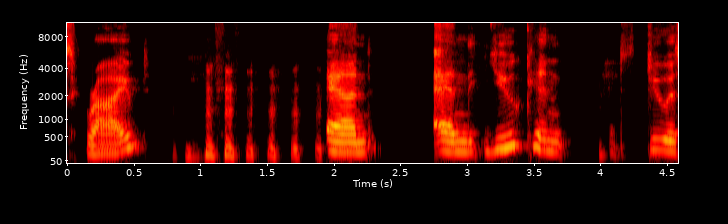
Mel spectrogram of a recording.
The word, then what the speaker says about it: Scribd: There's an website called, I've always called it Scribd, but somebody recently pointed out to me that it's probably pronounced scribed.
